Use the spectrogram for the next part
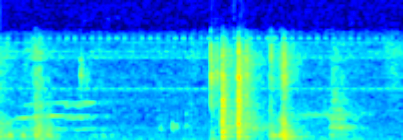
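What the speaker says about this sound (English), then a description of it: "She's a very needy cat." A needy house cat named Luna meows a few times, close by and moderately loud, the calls bunched together near the end over a quiet background.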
